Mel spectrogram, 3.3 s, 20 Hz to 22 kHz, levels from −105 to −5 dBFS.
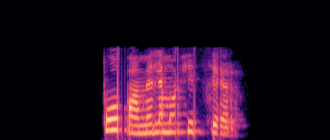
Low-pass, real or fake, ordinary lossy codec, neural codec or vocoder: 5.4 kHz; fake; AAC, 48 kbps; vocoder, 44.1 kHz, 128 mel bands, Pupu-Vocoder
